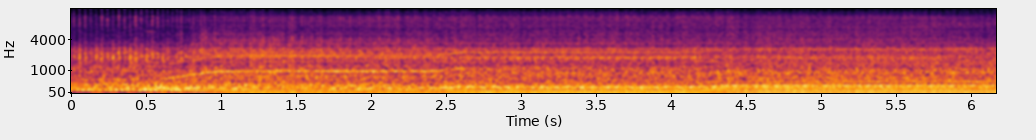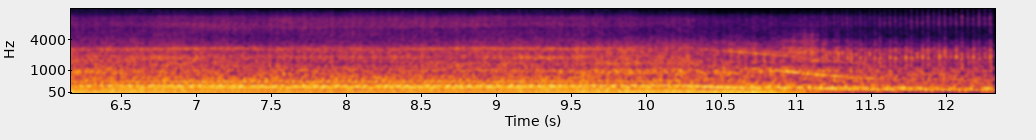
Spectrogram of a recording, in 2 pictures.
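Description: Isuzu diesel engine of a Hitachi EX15-1 mini excavator being throttled up from idle in steps over the first four seconds, held at high revs for about six seconds, then let back down to idle near the end. It runs evenly.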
